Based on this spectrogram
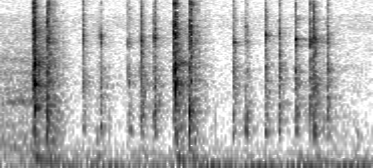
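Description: Someone types on a computer keyboard, producing a quick, uneven run of many light key clicks. The clicks are faint, with no other sound.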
